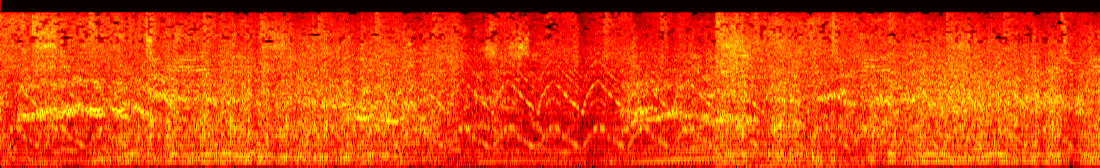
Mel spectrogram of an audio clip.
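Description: Tyres screech as a car drifts around bends.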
